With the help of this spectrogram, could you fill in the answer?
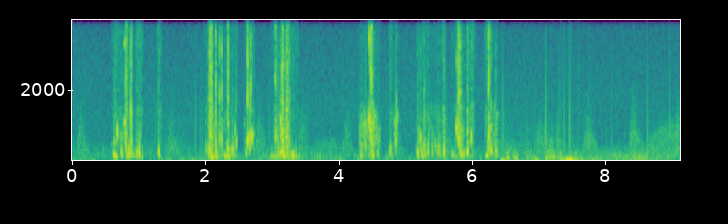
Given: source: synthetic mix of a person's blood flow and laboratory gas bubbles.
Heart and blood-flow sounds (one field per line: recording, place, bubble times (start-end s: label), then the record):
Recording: Doppler ultrasound of blood flow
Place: subclavian vein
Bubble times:
0.59-1.06 s: bubbles
1.27-1.35 s: bubbles
1.97-2.49 s: bubbles
2.57-2.75 s: bubbles
2.97-3.40 s: bubbles
4.30-4.63 s: bubbles
4.75-4.91 s: bubbles
5.15-5.59 s: bubbles
5.67-6.07 s: bubbles
6.18-6.44 s: bubbles
From the record:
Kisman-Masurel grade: 333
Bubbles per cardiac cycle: rolling drumbeat, 9 or more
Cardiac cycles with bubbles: 50 to 99%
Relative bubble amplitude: loud (0.450 to 0.775)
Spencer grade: 3 (all of the cardiac periods contain showers or single bubble signals, but not dominating or overriding the cardiac motion signals)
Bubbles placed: anywhere in the cardiac cycle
